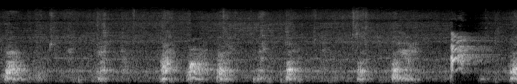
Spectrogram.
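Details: Cookie the Lhasa Apso puppy, five months old, excited and afraid of a robot vacuum, gives a string of short throaty grumbles and muffled woofs roughly every half second, ending in one sharper bark, over mechanical hiss.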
